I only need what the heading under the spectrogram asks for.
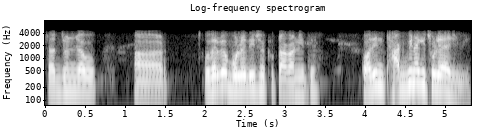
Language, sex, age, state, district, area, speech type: Bengali, male, 18-30, West Bengal, South 24 Parganas, rural, conversation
